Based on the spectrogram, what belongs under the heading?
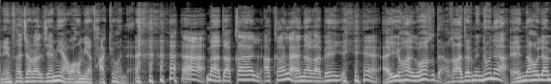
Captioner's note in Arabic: ضحك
